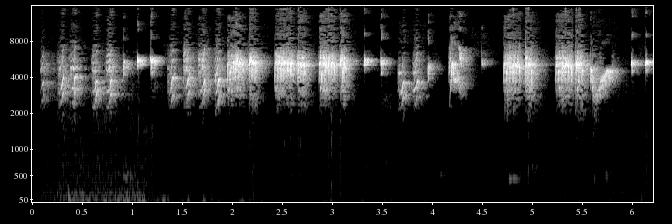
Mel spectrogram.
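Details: Black-browed reed warbler singing again after a quiet spell: a dense, scratchy run of rapid chattering notes, harsh buzzy phrases broken by short thin whistles, continuing without pause for six seconds.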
